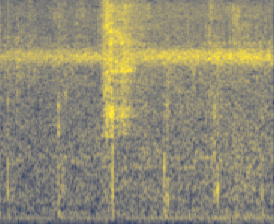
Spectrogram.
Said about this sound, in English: At a burger joint, Snooky trips down the stairs on his way out.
